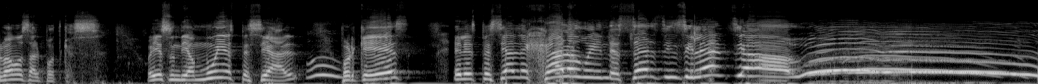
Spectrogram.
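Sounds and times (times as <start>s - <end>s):
speech: 0.0s - 9.0s
human voices howling imitating ambulance sirens: 8.1s - 10.3s.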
